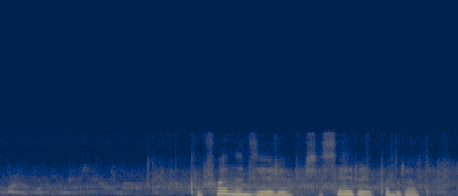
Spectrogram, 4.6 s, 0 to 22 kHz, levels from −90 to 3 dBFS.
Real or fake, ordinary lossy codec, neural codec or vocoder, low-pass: fake; none; codec, 16 kHz in and 24 kHz out, 1 kbps, XY-Tokenizer; 7.2 kHz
